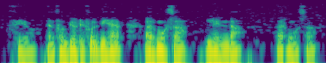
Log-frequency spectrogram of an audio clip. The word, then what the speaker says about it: hermosa: And for beautiful we have hermosa, linda, hermosa, H-E-R-M-O-S-A. But we know that H is everywhere silent in Spanish, so we are going to pronounce it as hermosa.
